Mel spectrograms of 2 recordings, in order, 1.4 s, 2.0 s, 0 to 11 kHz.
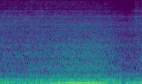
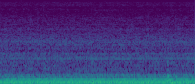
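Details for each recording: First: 2002 Toyota 4Runner with start-stall complaint and multiple cylinder misfires, just started from inside the cabin after fuel pump priming: low uneven idle that swells and sags, definitely running rough. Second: 2002 Toyota 4Runner (start-stall complaint with multiple cylinder misfires), engine warm in closed loop: steady, even low idle rumble with no misses, knocks or hunting; it is settling in nicely, a normal idle.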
